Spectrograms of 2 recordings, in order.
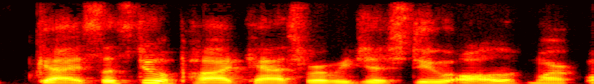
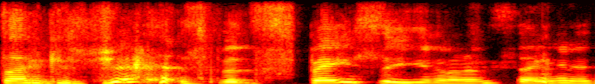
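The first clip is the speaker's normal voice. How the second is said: high mock voice; 9 semitones higher than usual. Mocking spacey jazz explanation.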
